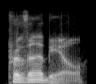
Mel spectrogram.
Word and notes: proverbial: British English

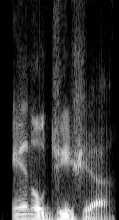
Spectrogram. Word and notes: analgesia: American English

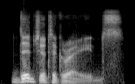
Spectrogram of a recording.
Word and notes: digitigrades: British English

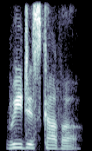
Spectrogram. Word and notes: rediscover: Indian

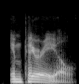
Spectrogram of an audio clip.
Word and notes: imperial: American English

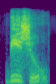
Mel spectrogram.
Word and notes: bijou: Indian

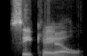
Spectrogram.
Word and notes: seakale: American English

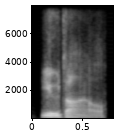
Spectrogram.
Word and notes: utile: British English

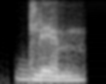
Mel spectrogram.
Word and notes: glim: Indian

